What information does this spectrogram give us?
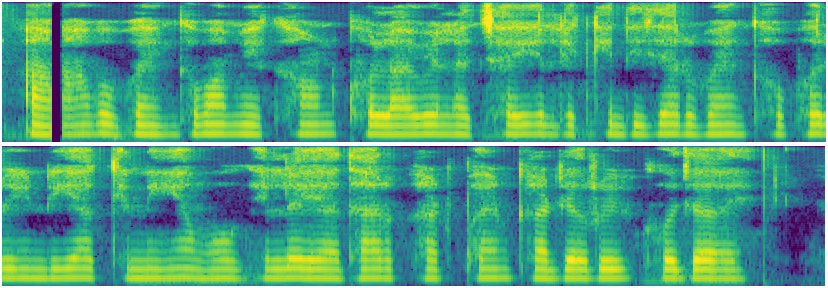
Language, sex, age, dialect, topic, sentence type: Magahi, female, 18-24, Central/Standard, banking, question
